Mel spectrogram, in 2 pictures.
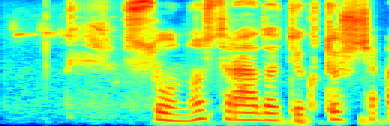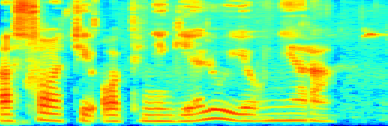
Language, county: Lithuanian, Alytus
